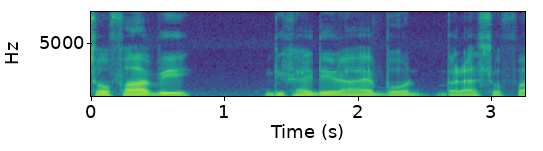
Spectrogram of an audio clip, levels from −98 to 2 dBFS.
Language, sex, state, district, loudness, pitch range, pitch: Hindi, male, Arunachal Pradesh, Longding, -17 LUFS, 100-115 Hz, 105 Hz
